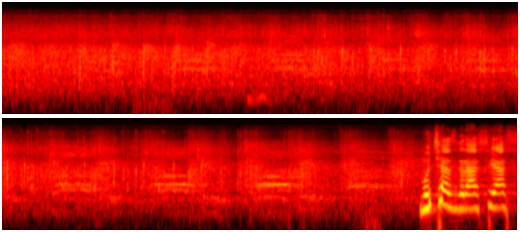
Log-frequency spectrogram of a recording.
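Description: A crowd cheers and chants in a large room.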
